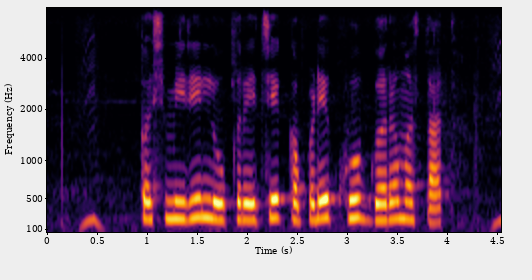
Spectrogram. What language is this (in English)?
Marathi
